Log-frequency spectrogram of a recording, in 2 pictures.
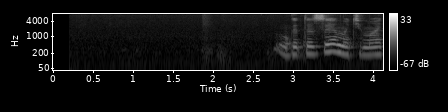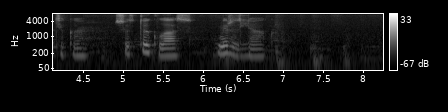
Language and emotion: Russian, neutral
